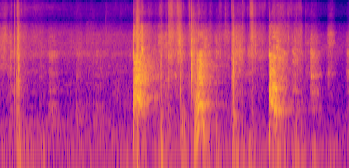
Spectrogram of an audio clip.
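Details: German Shepherd barking during play: three loud, harsh barks about a second apart, broadband and rough, with quieter scuffling and a short yip before them.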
